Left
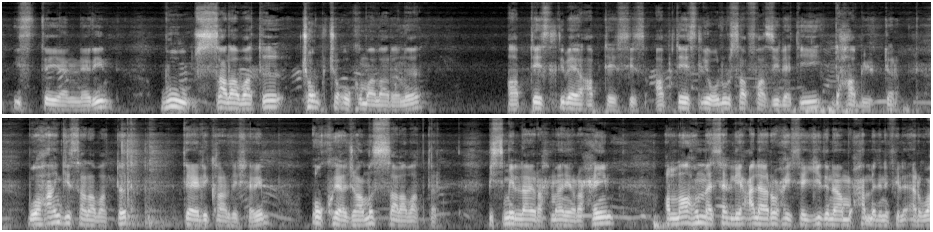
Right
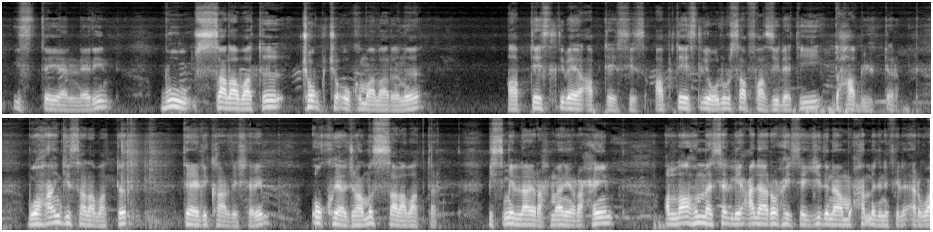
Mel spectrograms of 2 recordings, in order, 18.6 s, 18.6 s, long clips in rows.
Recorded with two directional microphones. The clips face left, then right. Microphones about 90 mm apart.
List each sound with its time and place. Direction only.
0.1 s a man's voice: 20° right (ahead or behind); by 8.6 s 35° right (ahead or behind)
8.6 s a man's voice: 20° right (ahead or behind)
